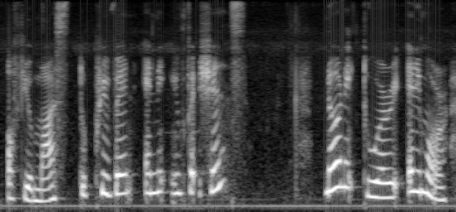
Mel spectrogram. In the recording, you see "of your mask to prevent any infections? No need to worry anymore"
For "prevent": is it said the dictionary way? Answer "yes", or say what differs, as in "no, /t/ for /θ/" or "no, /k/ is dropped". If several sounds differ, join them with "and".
yes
